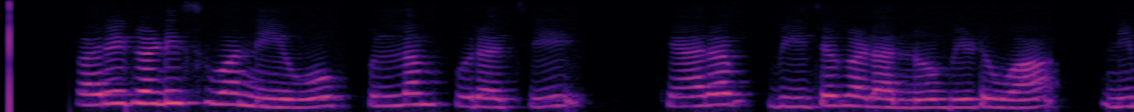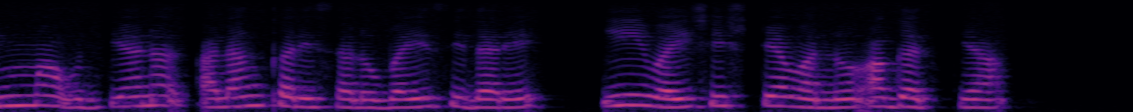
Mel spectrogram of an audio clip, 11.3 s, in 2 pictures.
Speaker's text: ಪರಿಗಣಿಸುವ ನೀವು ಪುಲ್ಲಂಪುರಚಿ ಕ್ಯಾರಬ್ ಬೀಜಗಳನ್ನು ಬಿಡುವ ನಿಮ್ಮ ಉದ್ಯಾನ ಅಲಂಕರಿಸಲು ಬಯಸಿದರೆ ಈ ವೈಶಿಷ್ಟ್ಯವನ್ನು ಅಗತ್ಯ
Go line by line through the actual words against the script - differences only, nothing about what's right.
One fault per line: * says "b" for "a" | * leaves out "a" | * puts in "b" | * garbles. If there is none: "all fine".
all fine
